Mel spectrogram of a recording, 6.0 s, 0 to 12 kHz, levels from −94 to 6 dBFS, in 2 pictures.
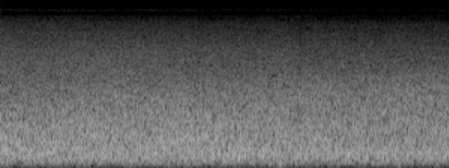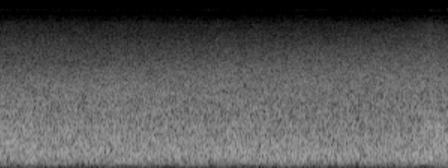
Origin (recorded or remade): remade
